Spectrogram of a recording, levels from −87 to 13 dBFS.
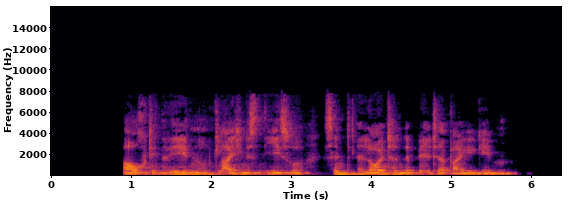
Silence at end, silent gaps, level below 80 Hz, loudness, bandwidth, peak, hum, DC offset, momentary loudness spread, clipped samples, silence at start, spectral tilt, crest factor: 0.55 s; none; -56 dBFS; -20 LUFS; 8 kHz; -2 dBFS; none; under 0.1%; 7 LU; under 0.1%; 0.9 s; -6.5 dB/octave; 18 dB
